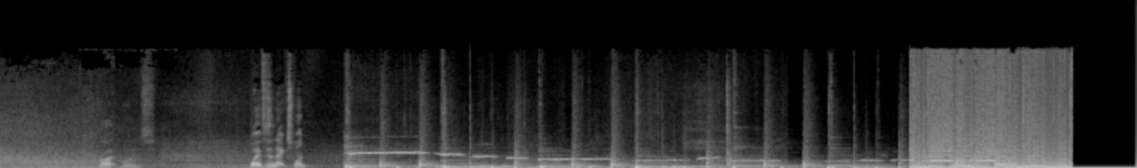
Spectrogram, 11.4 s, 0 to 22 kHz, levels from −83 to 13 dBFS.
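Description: A stuck bit from 9.10 s to the end brings harsh, buzzy distortion, likely a fairly high data bit held fixed, shifting about half the samples.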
